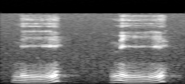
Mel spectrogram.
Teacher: The second person pronoun pronounced third tone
